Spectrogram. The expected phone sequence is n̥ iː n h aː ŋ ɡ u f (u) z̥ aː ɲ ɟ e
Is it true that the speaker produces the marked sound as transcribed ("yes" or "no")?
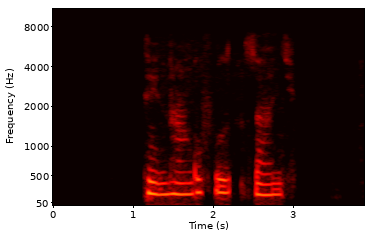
yes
